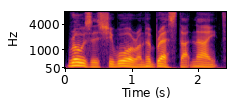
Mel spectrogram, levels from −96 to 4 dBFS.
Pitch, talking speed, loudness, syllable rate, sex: 120 Hz, 200 wpm, -17 LUFS, 3.9 syllables/s, male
